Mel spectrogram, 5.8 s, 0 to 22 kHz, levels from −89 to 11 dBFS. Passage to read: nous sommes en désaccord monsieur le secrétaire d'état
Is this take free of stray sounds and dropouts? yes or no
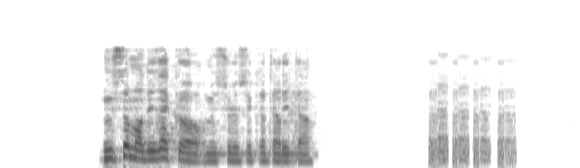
no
